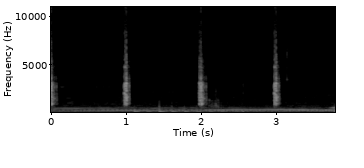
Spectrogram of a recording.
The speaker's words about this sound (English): The haunting melodies and ambient soundscapes will send shivers down your spine, while the ever-present ticking of the clock reminds you that time is running out.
